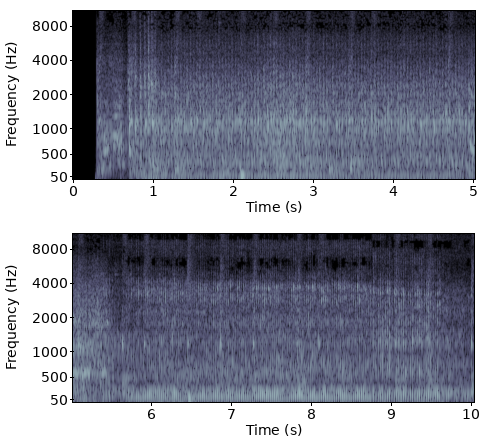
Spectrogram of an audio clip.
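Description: A tractor engine running, starting abruptly; it is busier and higher-pitched for about the first five seconds, then settles into a lower, steady running sound.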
